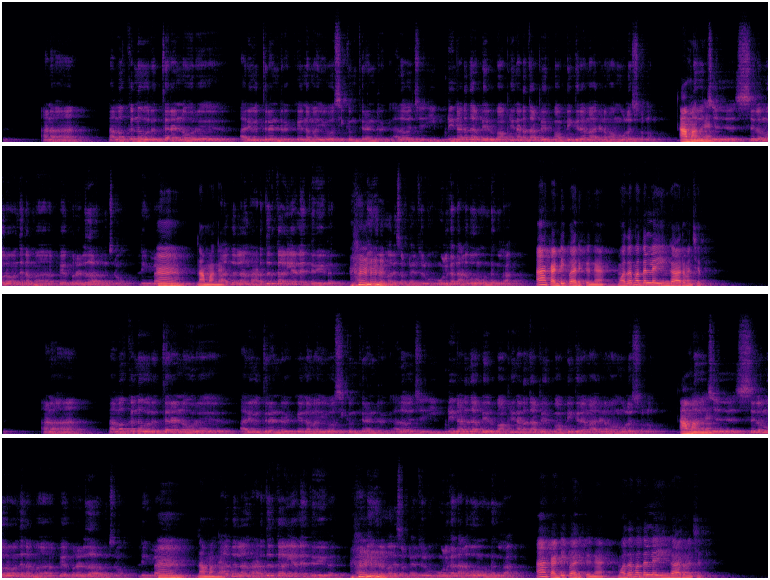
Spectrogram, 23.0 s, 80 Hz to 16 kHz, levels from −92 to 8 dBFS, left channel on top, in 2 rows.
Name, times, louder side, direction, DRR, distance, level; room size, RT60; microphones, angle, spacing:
voice 1, 0.6-1.1 1.6-9.8 10.3-13.9 14.7-16.5 16.8-19.1, equal, 25° left, 1 dB, 5.9 m, -35 dB
voice 2, 10.2-10.7 13.8-14.8 16.7-17.3 19.5-22.0, left 2 dB, 45° left, 11 dB, 1.1 m, -24 dB
28.0 x 20.5 x 7.5 m, 0.87 s
head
